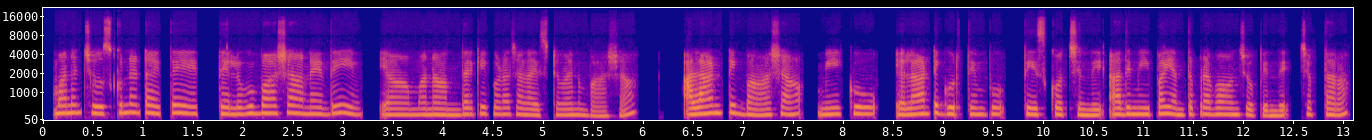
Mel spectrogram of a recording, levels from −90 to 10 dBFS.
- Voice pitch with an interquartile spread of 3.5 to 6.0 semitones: No, average, 2.7 semitones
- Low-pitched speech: No, high, 220 Hz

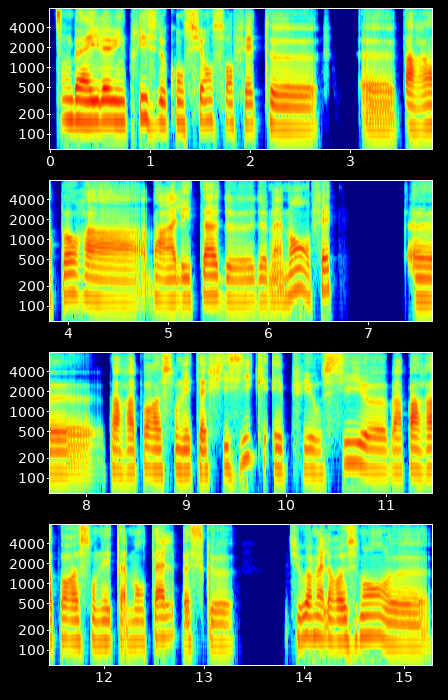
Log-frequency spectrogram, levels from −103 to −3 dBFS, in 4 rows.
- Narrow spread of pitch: No, average, 3.2 semitones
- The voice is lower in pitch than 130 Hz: No, medium, 140 Hz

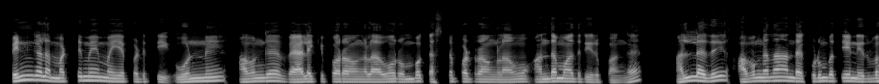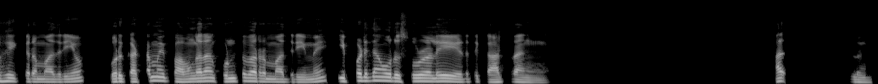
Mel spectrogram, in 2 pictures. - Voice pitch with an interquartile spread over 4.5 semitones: No, average, 3.8 semitones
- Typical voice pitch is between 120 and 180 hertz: Yes, low, 135 Hz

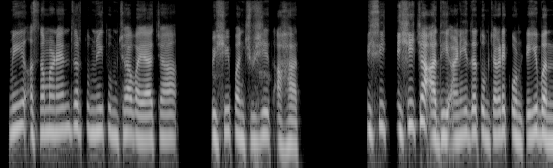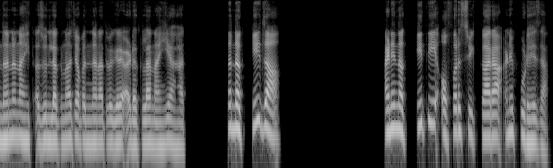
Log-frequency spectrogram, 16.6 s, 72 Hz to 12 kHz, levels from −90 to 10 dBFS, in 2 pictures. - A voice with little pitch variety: No, average, 4.6 semitones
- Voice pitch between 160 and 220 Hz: Yes, medium, 185 Hz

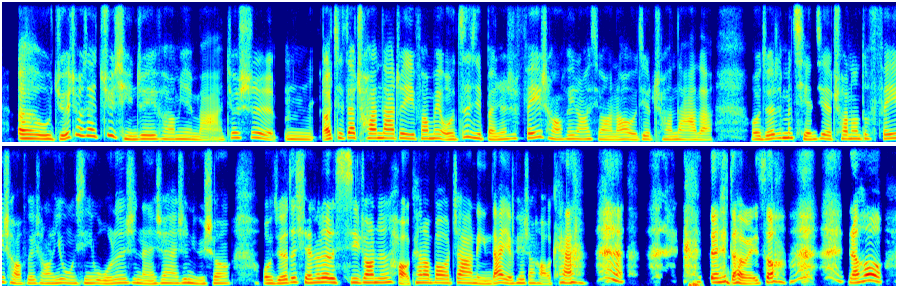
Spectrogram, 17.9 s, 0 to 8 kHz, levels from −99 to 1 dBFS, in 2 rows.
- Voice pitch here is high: Yes, high, 205 Hz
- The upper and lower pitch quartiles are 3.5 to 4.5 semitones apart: Yes, average, 4.1 semitones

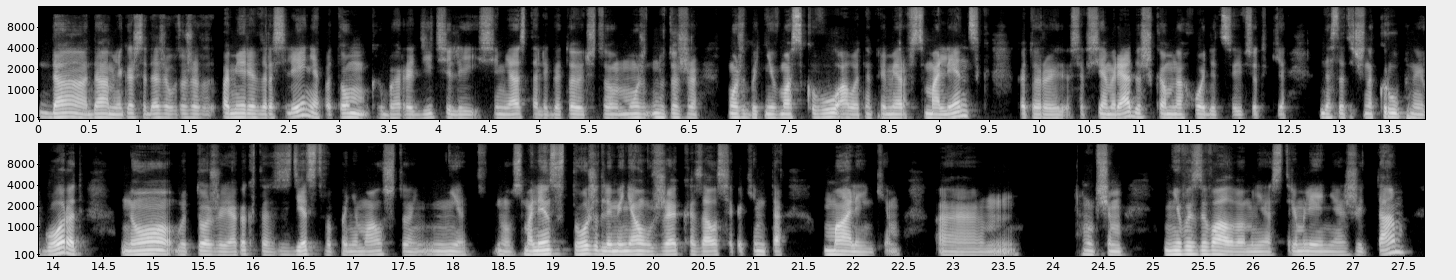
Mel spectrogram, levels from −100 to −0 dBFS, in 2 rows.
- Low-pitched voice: Yes, low, 110 Hz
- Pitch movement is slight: Yes, narrow, 1.8 semitones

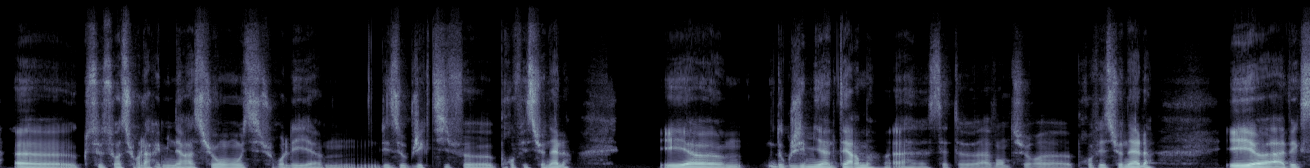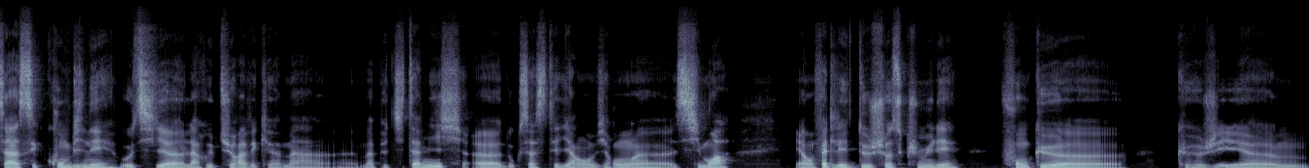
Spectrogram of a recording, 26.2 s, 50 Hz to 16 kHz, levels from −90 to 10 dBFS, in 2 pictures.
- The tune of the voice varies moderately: Yes, average, 3.2 semitones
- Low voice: Yes, very low, 90 Hz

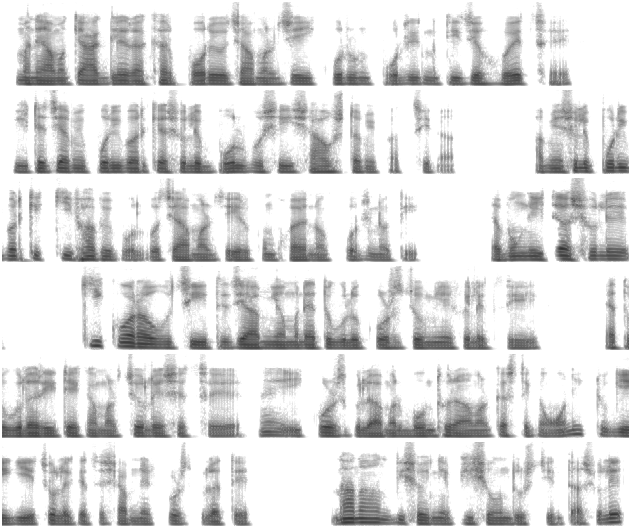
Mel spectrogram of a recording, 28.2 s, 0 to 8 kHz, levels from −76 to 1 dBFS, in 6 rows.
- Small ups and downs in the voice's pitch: Yes, narrow, 2.0 semitones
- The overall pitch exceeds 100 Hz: No, very low, 95 Hz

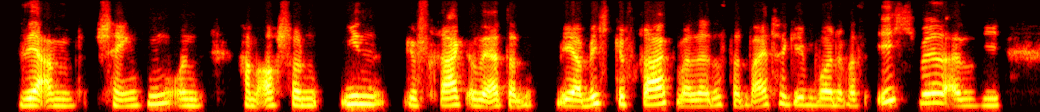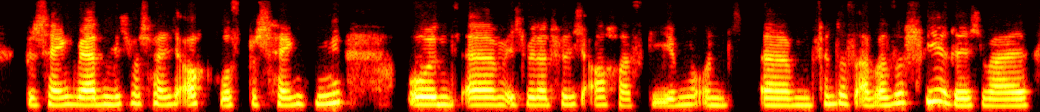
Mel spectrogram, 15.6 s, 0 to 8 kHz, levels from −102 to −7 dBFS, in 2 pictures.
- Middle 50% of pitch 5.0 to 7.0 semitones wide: No, narrow, 2.6 semitones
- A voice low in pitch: No, high, 195 Hz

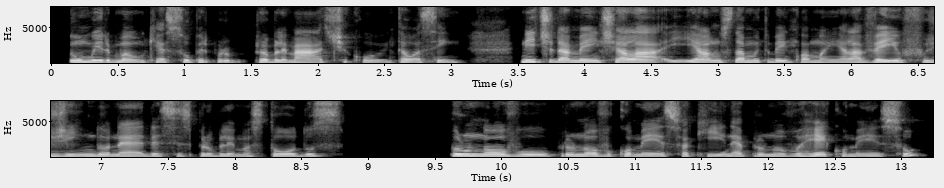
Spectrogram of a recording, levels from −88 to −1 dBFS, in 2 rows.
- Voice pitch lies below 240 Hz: Yes, high, 190 Hz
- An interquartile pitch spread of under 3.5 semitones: Yes, narrow, 2.6 semitones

